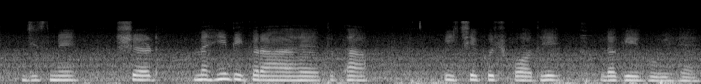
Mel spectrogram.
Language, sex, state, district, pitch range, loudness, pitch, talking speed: Hindi, female, Chhattisgarh, Raipur, 190-210 Hz, -15 LUFS, 200 Hz, 110 wpm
